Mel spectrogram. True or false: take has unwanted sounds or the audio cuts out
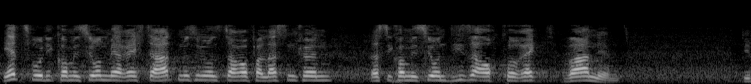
false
